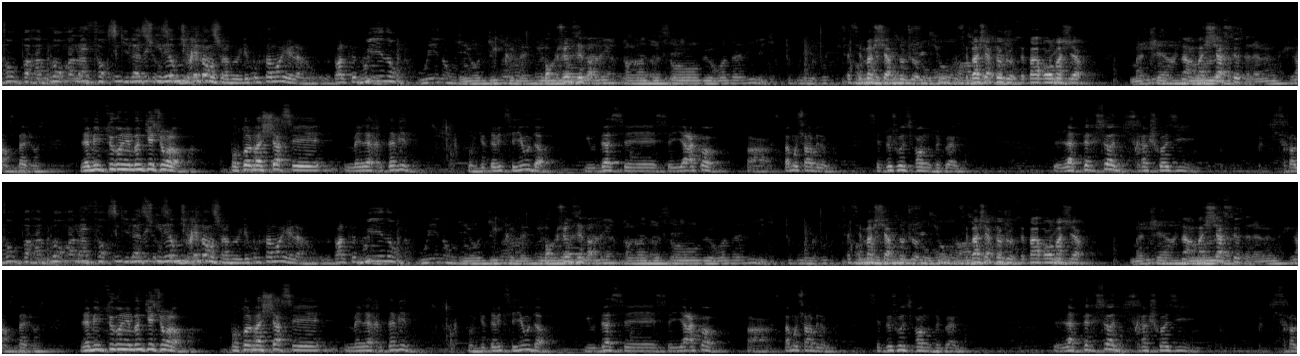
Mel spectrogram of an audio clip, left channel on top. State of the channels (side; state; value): both; normal; correlation 0.78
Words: par rapport à la force qu'il a sur Il est cette omniprésent, génération. Moshe Rabbeinu. Il est constamment, il est là. On ne parle que de Oui lui. et non, oui et non. Et on dit que la Bon, je ne sais pas. par un de son du roi David. Ça, c'est ma chère, c'est autre chose. C'est pas cher, c'est autre chose. C'est pas rapport à ma chère. Ma chère Non, ma chère, c'est la même chose. Non, c'est pas la même chose. Les amis, une seconde, une bonne question alors. Pour toi, le Machar, c'est Melech David. Donc David, c'est Yehuda. Yehuda, c'est Yaakov. Enfin, c'est pas Moshe Rabbeinu. C'est 2 choses différentes, monsieur Cohen. La personne qui sera choisie, qui sera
